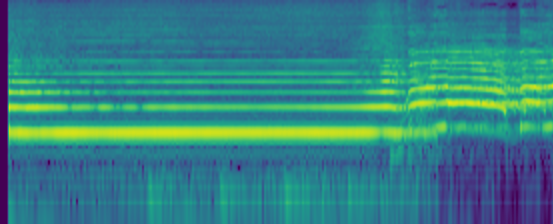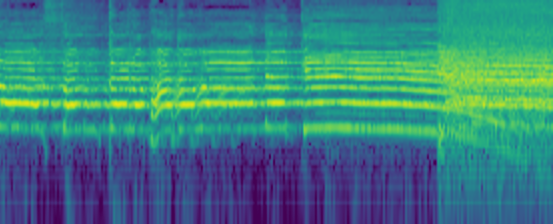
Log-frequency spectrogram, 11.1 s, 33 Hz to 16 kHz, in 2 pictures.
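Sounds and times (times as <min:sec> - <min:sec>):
conch shell blown: 0:00.1 - 0:04.9.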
